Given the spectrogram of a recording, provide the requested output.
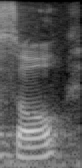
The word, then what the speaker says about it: Sol: So my artist name is Soul, and so I basically made my second name, you know, half of the album name. So it's spelled S-O-L, and the album name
